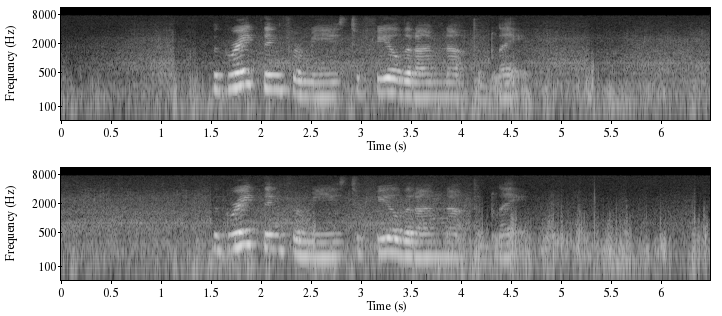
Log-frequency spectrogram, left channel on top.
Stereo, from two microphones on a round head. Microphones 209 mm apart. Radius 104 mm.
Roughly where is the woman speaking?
Left.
